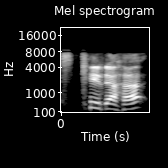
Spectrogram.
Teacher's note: Tha is Mahaprana there.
